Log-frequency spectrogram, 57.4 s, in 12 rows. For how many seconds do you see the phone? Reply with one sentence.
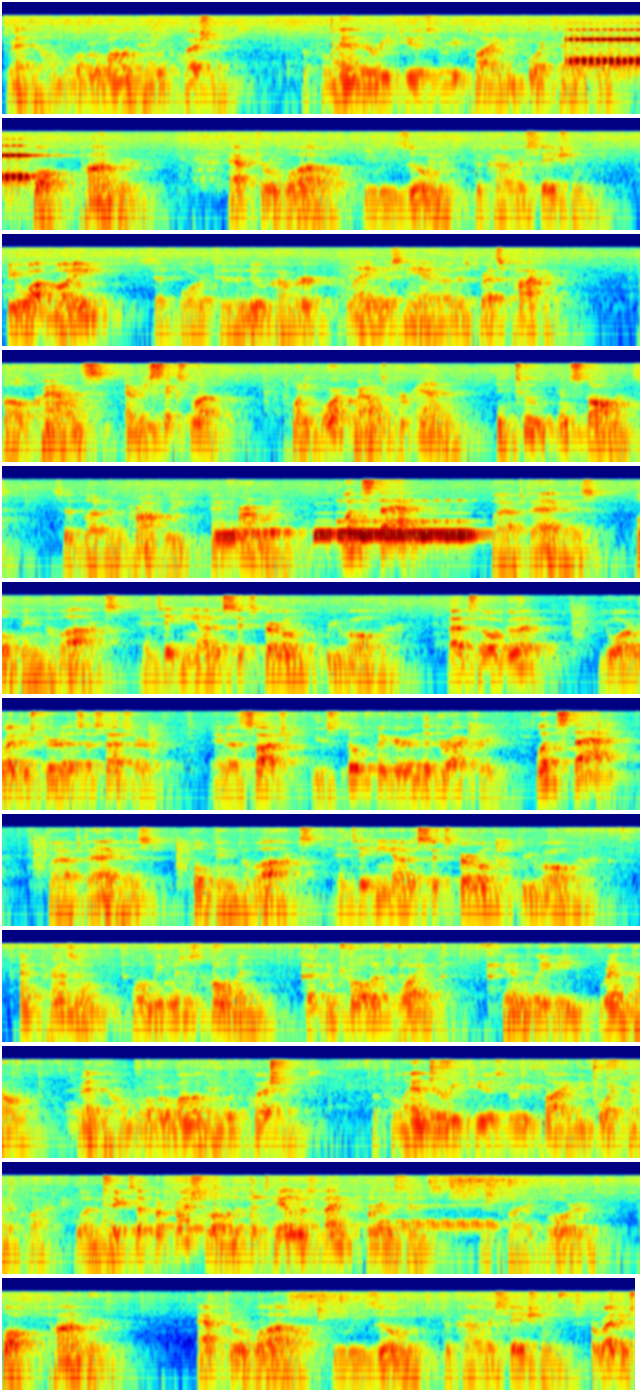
The phone can be heard for 5 seconds in total.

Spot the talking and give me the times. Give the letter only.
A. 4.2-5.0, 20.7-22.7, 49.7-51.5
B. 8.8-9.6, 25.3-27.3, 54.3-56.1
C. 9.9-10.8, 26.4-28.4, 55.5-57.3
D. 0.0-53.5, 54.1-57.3
D.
